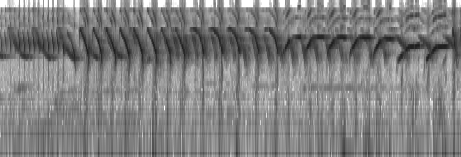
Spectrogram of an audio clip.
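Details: Singing canary recorded as a training lure for young canaries: a rapid high trill opens into a long series of loud descending sweeps, about two per second, ending in quicker looping notes.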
